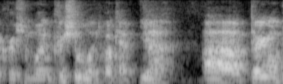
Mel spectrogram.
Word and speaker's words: Christian Wood: Christian Woods though, he's pretty good. He had 31 points. Did I say it right, Christian Wood?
